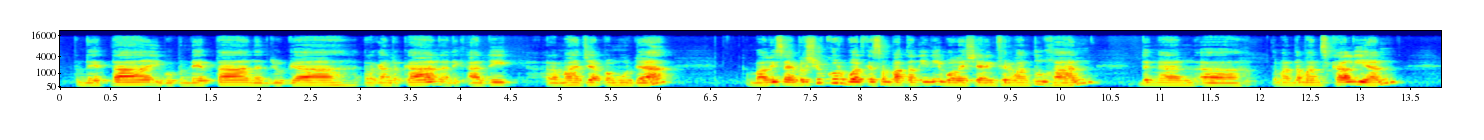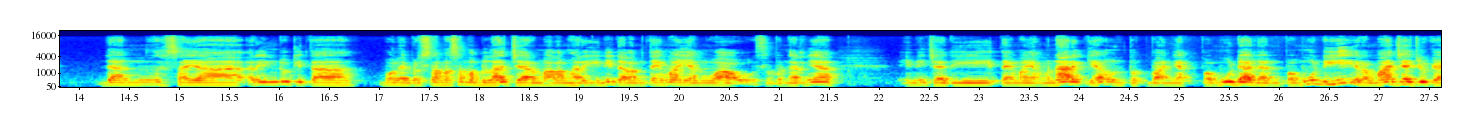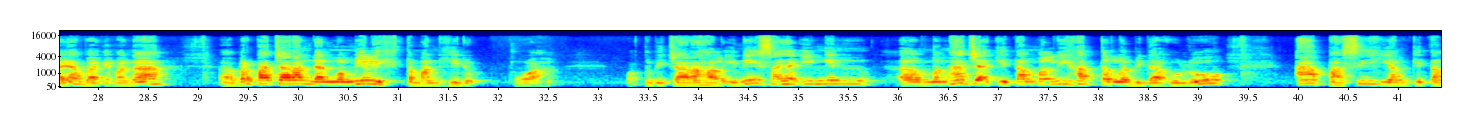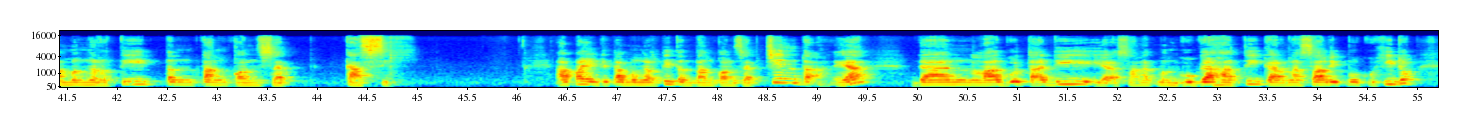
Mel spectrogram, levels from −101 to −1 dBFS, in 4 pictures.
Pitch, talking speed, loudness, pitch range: 145 Hz, 105 wpm, -22 LUFS, 135-160 Hz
